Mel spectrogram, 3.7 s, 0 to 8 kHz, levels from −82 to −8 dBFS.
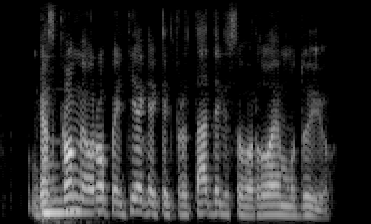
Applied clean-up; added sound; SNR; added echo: none; Piano; -1 dB; none.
